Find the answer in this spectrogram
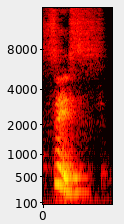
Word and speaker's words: six: Now 6 is six and we say it as sis. Sis. 6 नहीं बोलेंगे, sis.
